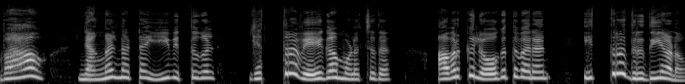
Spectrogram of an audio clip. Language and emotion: Malayalam, surprised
